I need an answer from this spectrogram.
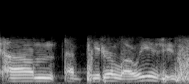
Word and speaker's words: Loewy: Loewy, we pronounce it?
